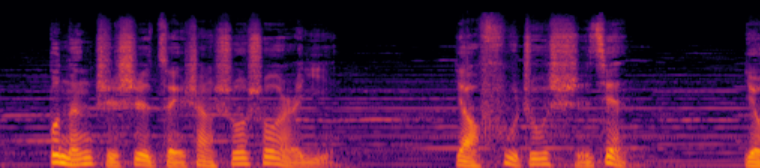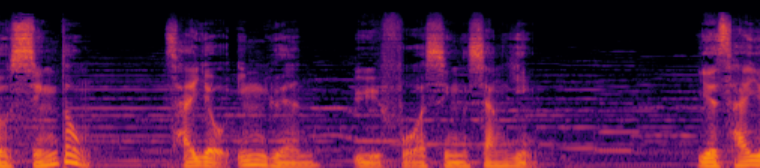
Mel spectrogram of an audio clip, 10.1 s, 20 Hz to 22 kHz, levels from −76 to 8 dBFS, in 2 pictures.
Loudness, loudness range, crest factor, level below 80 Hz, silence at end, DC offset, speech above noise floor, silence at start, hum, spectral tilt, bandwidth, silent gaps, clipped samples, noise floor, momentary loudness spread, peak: -17 LUFS; 3 LU; 18 dB; -34 dBFS; 0 s; under 0.1%; 22 dB; 0 s; none; -4.5 dB/octave; 16.5 kHz; none; under 0.1%; -38 dBFS; 22 LU; 0 dBFS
